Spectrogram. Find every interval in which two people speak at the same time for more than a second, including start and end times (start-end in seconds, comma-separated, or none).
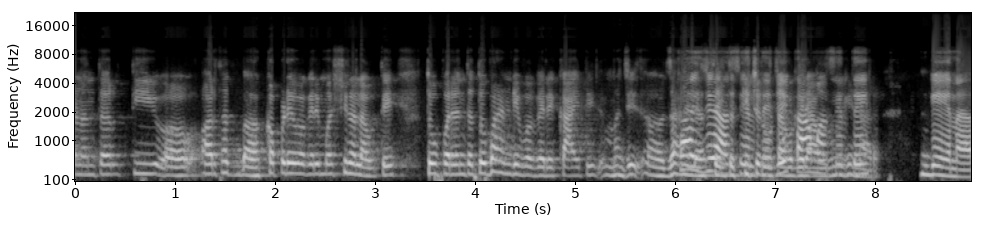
6.0-7.9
